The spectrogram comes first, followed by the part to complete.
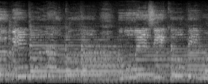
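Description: A woman singing a slow gospel song over a Yamaha portable keyboard playing sustained piano-like chords.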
